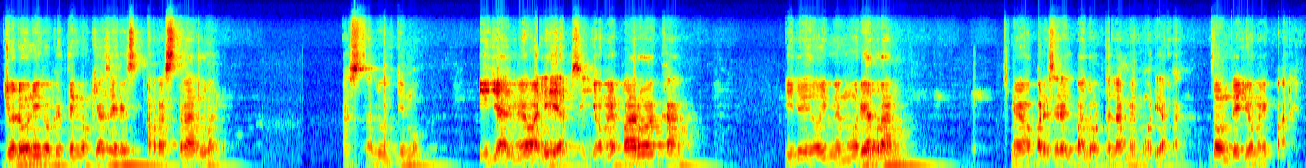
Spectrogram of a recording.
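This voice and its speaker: A man's voice: on the low side, animated, moderate pace, roomy sound, low-quality recording. A man with a Colombian Spanish accent teaching a class online, patiently repeating points and checking that his students understand.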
